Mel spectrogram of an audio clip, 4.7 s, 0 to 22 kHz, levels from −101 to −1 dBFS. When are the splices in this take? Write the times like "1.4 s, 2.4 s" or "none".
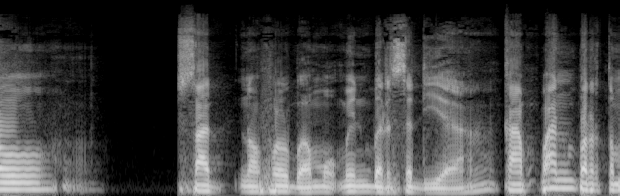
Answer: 3.6 s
